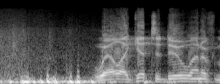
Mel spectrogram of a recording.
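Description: An older man speaks into a microphone.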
